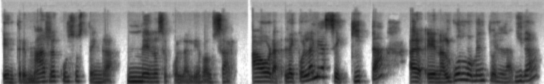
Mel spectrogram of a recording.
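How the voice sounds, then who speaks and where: A woman's voice: medium pitch, expressive, fairly quick, creaky, a little mellow. A young adult woman therapist giving an online master class, explaining patiently and acting out short lines of children and parents.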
